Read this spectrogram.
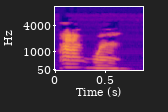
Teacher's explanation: Você vai sentir que na mesma hora o A passou a ser nasal. E além de dar esse som nasal pro A, dá para perceber que esse M virou um U.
